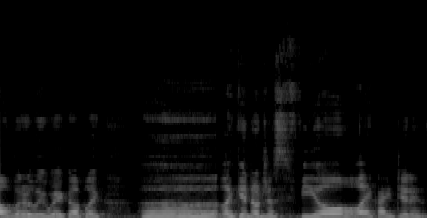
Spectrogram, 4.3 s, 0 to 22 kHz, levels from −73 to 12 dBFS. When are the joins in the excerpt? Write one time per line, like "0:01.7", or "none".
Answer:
none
